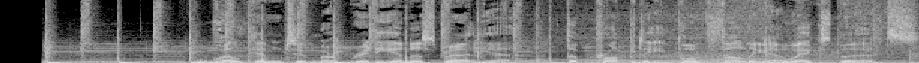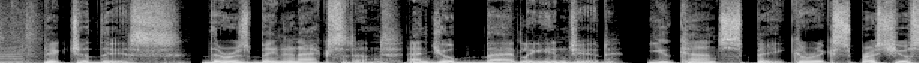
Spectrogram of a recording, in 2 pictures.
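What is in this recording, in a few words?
Corporate, voiceover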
